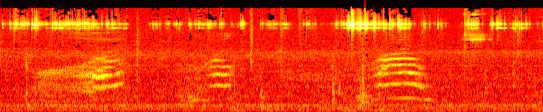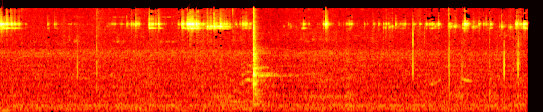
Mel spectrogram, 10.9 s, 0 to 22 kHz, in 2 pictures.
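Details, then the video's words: Munchkin kittens, born January 2015, playing at five in the morning at a cattery; a few scattered, fairly soft meows, one clearer arched call mid-clip, against quiet room hiss and occasional clicks. "マンチカン 子猫ちゃん 朝5時の遊び"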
